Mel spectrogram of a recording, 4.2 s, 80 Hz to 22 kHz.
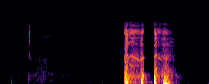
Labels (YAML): expert_labels:
- quality: ok
  cough_type: dry
  dyspnea: false
  wheezing: false
  stridor: false
  choking: false
  congestion: false
  nothing: true
  diagnosis: healthy cough
  severity: pseudocough/healthy cough
- quality: good
  cough_type: dry
  dyspnea: false
  wheezing: false
  stridor: false
  choking: false
  congestion: false
  nothing: true
  diagnosis: COVID-19
  severity: unknown
- quality: good
  cough_type: dry
  dyspnea: false
  wheezing: false
  stridor: false
  choking: false
  congestion: false
  nothing: true
  diagnosis: upper respiratory tract infection
  severity: mild
- quality: good
  cough_type: dry
  dyspnea: false
  wheezing: false
  stridor: false
  choking: false
  congestion: false
  nothing: true
  diagnosis: healthy cough
  severity: pseudocough/healthy cough
age: 27
gender: male
respiratory_condition: false
fever_muscle_pain: false
status: healthy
